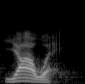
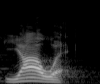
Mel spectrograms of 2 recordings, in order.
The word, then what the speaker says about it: Yahweh: And we think it was pronounced Yahweh.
